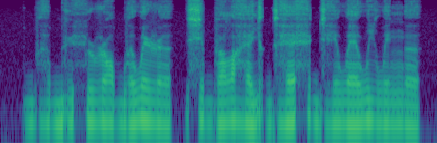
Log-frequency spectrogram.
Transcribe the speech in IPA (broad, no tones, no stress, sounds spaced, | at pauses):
bʱ ə b y h y ɭ ɔ b ə w e ɭ ə | x e b œ lˠ ə ɦ ɛ j ə ɡʱ ɛ h ɛ ɡʱ e w ɛ w i w e ŋ ə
